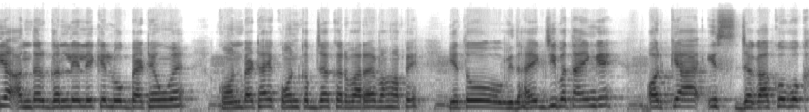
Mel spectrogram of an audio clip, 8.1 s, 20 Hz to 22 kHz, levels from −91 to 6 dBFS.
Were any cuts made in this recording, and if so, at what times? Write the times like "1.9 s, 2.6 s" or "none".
none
